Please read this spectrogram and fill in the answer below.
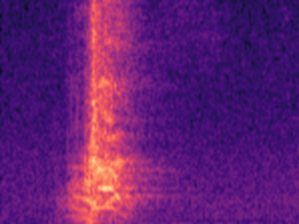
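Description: A man coughs once, a single loud, short burst about half a second in.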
